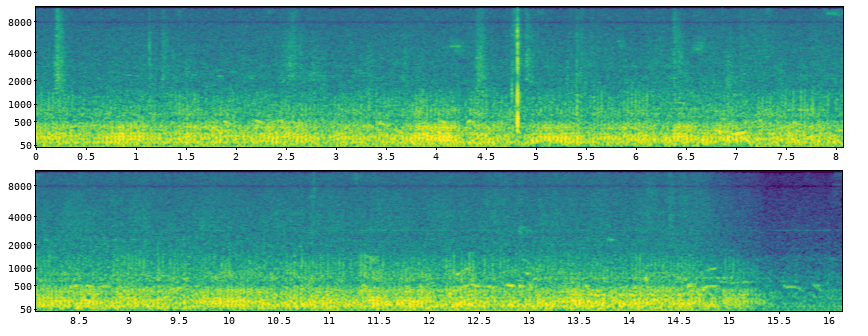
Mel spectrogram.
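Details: Lonely three-year-old Ragdoll at home, lying down to seek attention while a bag is packed for Hong Kong; Panasonic LUMIX recording. Long, steady low purr with one brief click midway, fading out near the end.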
